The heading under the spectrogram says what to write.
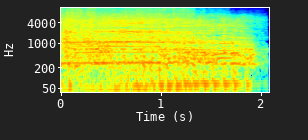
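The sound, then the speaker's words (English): A T-Rex roar sound effect: one loud, rumbling, gravelly roar held steady for about two seconds with no talking, then quickly dying away at the end. “T-Rex all the way.”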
